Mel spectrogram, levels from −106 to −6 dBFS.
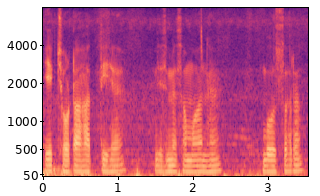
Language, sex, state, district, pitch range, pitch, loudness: Hindi, male, Uttar Pradesh, Saharanpur, 100-105 Hz, 105 Hz, -20 LUFS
